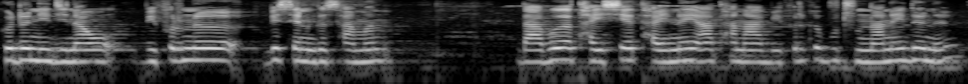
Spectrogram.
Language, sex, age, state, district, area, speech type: Bodo, female, 45-60, Assam, Baksa, rural, spontaneous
